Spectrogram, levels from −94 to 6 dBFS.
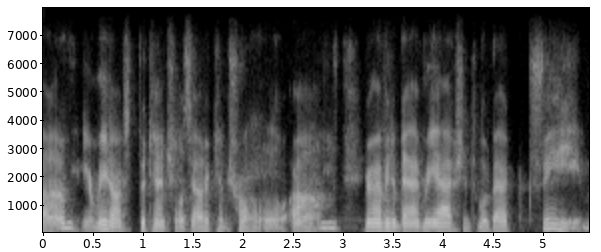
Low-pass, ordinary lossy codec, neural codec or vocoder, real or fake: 7.2 kHz; Opus, 32 kbps; autoencoder, 22.05 kHz, a latent of 192 numbers a frame, VITS, trained on one speaker; fake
